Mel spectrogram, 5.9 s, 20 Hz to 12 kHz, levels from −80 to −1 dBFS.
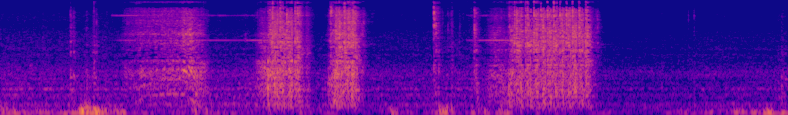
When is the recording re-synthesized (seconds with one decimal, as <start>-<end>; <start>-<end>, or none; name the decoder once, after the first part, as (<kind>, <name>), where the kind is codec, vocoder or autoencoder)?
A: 2.3-3.0 (vocoder, Vocos)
